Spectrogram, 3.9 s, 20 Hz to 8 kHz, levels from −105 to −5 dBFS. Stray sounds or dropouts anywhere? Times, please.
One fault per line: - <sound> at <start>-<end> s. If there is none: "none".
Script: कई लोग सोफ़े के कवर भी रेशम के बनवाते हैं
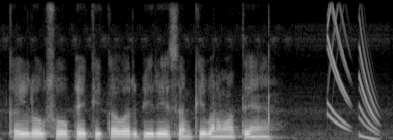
- chirp at 3.3-3.8 s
